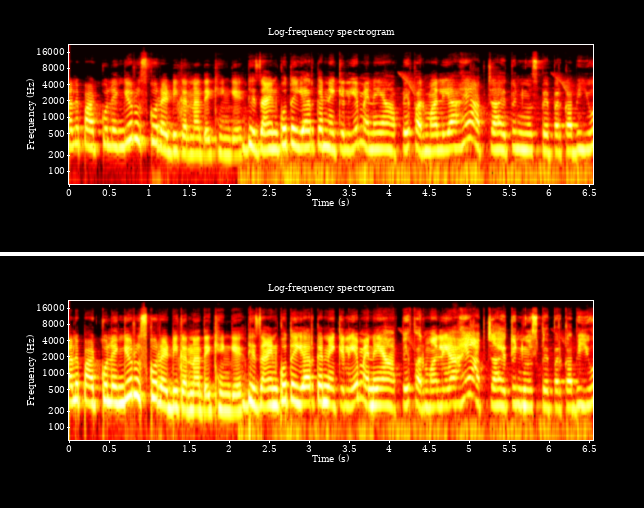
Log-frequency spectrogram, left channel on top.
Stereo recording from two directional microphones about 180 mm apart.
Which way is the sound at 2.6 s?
60° right (ahead or behind).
